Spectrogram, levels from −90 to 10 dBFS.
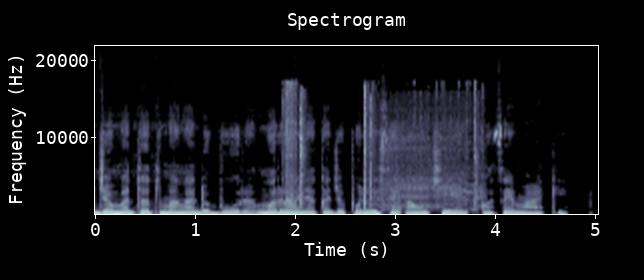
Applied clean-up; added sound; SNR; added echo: classical method spectral subtraction.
